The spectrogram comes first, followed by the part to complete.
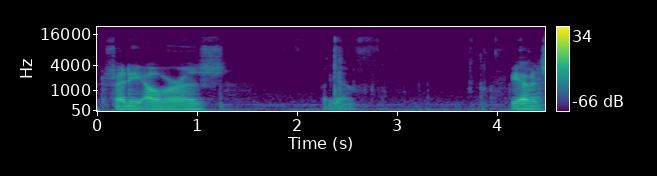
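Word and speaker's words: Fede Álvarez: Fede Alvarez, that's how you say it, Fede Alvarez.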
